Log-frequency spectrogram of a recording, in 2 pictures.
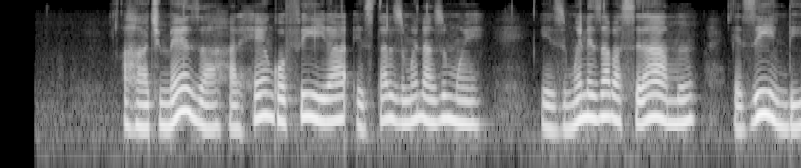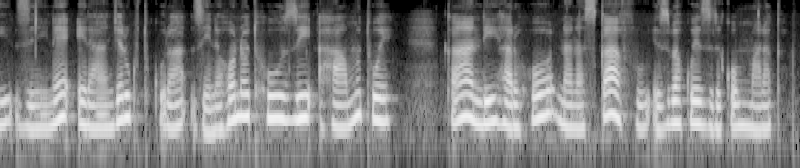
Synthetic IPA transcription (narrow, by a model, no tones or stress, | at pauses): aɦacime̞ːzahaɾihe̞ːŋɡo̞fiːɾae̞zitaɾizimwe̞nazimwe̞ː | zimwe̞nezaβasiɾaːmu | e̞ziːndiziɾine̞ːɾa̰ːɲɟe̞ɾiku̥tu̥kṵɾazine̞ɦo̞no̞tu̥huːziahamutwe̞ | kaːndiɦaɾiho̞nanasi̥kaːfue̞̰ziβakwe̞ːziɾiko̞mumaɾakḁ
